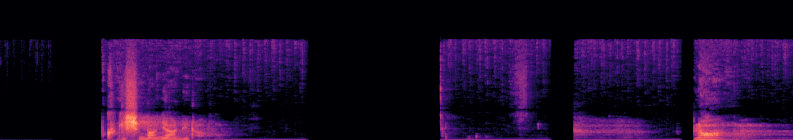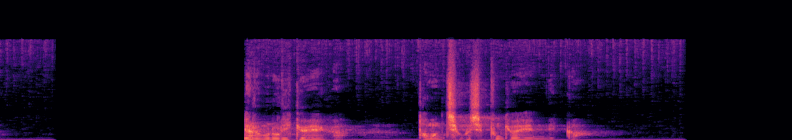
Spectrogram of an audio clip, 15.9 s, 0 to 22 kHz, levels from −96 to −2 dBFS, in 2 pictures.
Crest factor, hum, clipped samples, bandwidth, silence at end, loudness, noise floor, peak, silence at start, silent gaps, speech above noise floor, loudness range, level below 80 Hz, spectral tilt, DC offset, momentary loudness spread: 30 dB; 60 Hz at -65 dBFS; under 0.1%; 16 kHz; 2 s; -29 LUFS; -79 dBFS; -6 dBFS; 1 s; 3.09-4.41 s, 5.52-5.73 s, 6.84-6.94 s, 8.50-10.38 s; 49 dB; 23 LU; -68 dBFS; -1.5 dB/octave; 0.2%; 27 LU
